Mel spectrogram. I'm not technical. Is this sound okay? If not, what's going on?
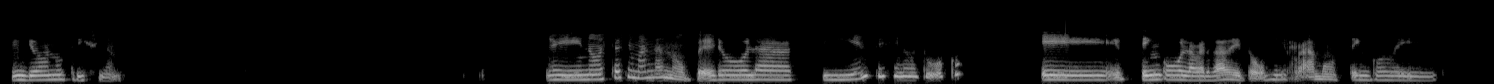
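No. There is damaged data in a compressed stream at 11.99 and 14.19 seconds: corrupted bits of the file make the player lose its place, causing brief glitches in the speech.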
